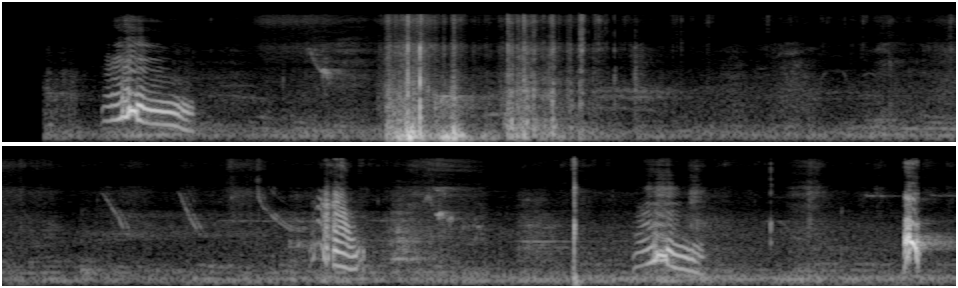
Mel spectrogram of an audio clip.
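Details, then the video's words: A francolin gives four harsh, grating calls of sliding, rasping notes, spaced a few seconds apart, with a couple of dull knocks early on. "Real Francolin voice video"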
